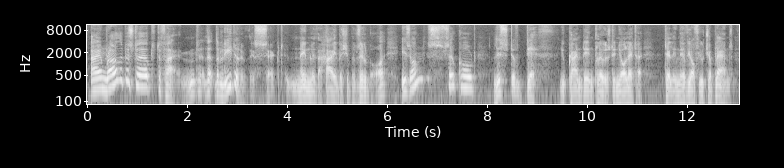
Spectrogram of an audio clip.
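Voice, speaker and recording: A foolish medieval king for radio comedy. His slightly rough voice swoops all over the place as he fusses, evades and dithers with pompous politeness. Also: lowish voice, wildly swooping pitch, normal speed, full character voice. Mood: polite, dithering. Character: foolish, fussy, evasive medieval king, mild-mannered and oblivious.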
